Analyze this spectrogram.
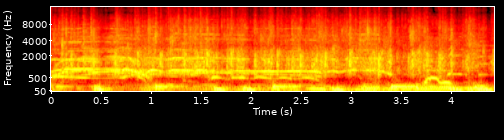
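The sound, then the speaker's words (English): Applause from an audience giving speakers a warm welcome at a Greenbelt gathering: continuous loud clapping with voices and cheers rising through it. “Would you, Greenbelters, give them a very, very warm welcome?”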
